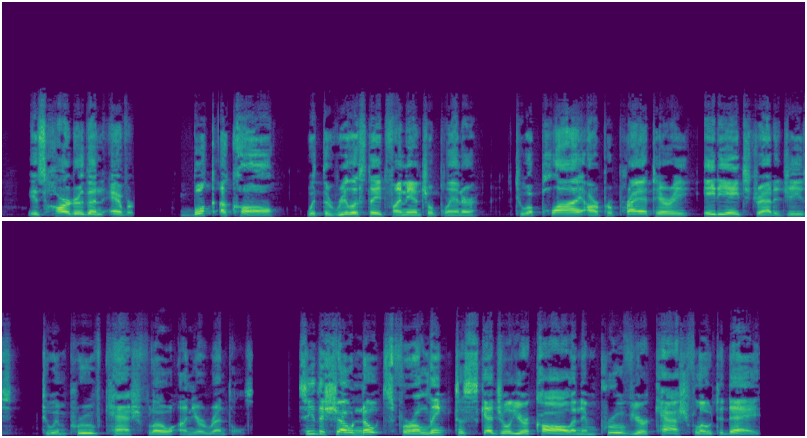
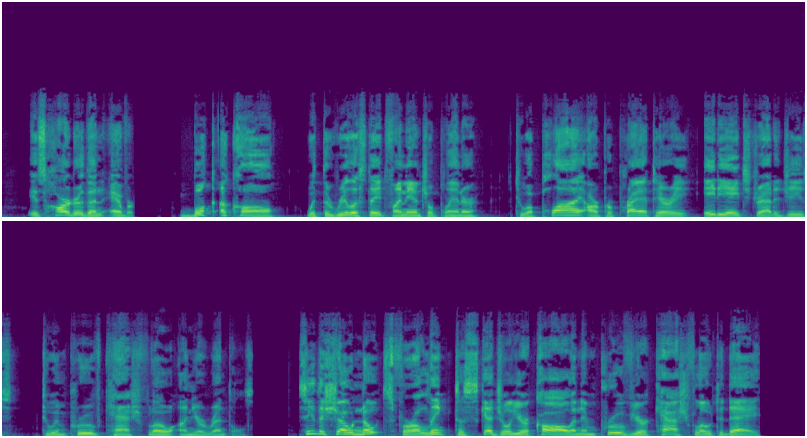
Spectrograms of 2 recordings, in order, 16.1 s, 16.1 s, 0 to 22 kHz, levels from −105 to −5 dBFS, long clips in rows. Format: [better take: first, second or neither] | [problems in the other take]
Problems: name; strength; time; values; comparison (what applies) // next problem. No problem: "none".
second | thin; somewhat; fading below 300 Hz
